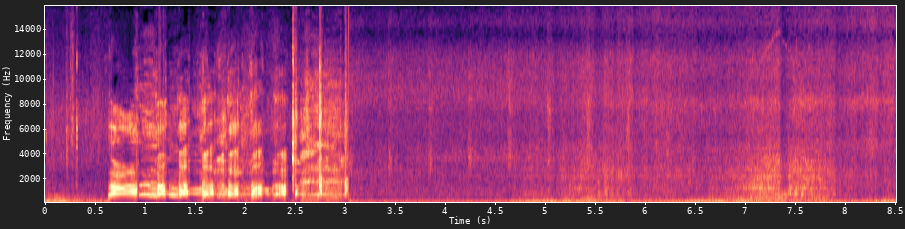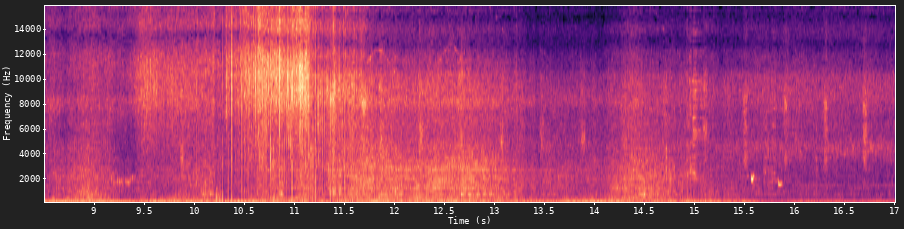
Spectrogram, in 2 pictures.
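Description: A Mercedes-AMG car, a C63, GT63 or CLE53, drifts on a track. Its loud engine rises and falls in long revving sweeps, with a sharp burst at the start, while a person talks over it.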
